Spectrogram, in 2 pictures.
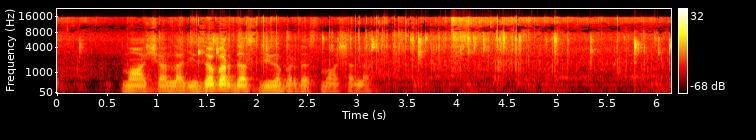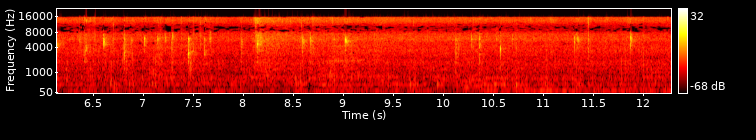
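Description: Batter sizzles and crackles in hot oil.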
